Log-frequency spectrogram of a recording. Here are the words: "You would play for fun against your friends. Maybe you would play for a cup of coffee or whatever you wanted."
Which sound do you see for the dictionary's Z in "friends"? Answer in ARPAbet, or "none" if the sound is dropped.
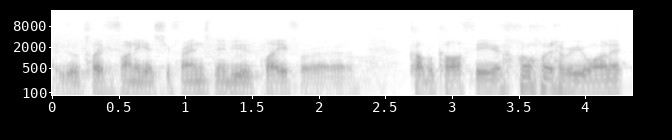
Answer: Z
